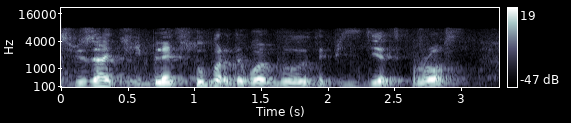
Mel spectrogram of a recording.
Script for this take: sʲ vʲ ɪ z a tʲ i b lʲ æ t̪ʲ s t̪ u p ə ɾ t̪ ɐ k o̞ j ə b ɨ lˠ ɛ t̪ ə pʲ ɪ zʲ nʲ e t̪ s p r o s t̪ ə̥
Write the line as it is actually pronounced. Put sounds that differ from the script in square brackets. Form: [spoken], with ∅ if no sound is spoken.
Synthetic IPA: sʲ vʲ ɪ z a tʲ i b lʲ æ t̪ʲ s t̪ u p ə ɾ t̪ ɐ k o̞ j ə b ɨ lˠ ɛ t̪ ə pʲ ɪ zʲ [dʲ] e t̪ s p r o s t̪ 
